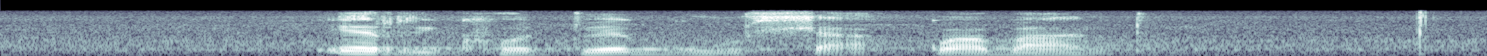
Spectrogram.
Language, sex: Zulu, male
